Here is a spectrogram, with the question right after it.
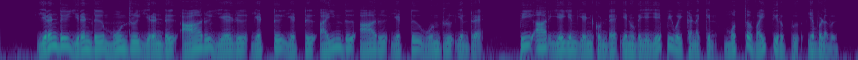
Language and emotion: Tamil, neutral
